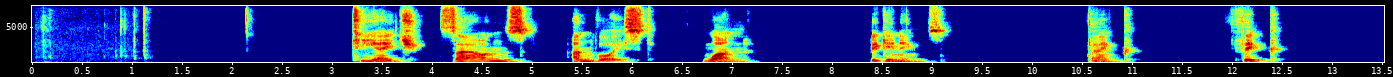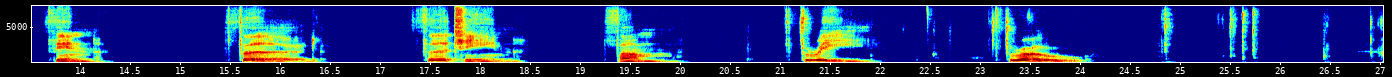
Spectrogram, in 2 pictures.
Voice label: Th sounds unvoiced, pronunciation of australian english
